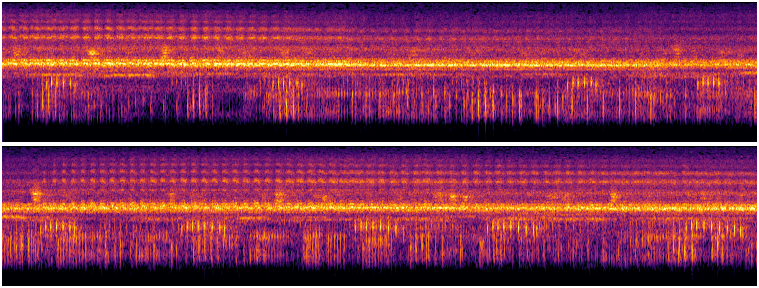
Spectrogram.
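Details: Forest green tree frogs, a species endemic to Japan, gather at midday to spawn on branches over still water in the rainy season. Several voices give rapid clicking croaks in bursts, over a steady high insect drone.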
